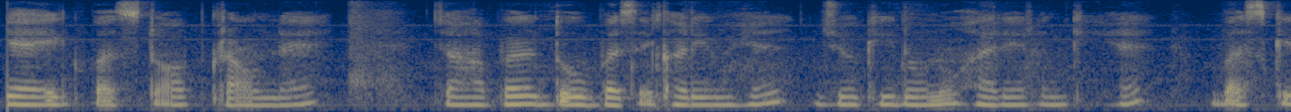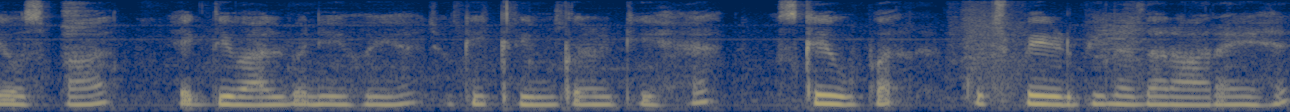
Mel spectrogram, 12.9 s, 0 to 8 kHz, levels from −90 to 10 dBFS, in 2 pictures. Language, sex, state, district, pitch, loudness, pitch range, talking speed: Hindi, female, Uttar Pradesh, Budaun, 210 Hz, -29 LUFS, 205-220 Hz, 205 wpm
